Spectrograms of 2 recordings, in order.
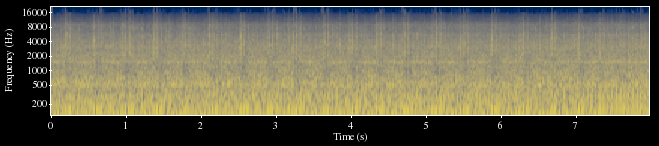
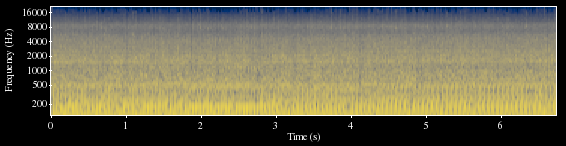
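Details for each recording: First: Honda Harmony HS520 four-stroke single-cylinder snowblower in 21-degree cold, after only a quick-and-dirty carburetor clean: it thumps unevenly, then the note won't hold steady off choke. It runs fine on choke; the surging comes from a still partly clogged carburetor. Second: Honda Harmony HS520 four-stroke single-stage snowblower after carburetor clean and governor spring and idle screw adjustment: smooth, even single-cylinder putter holding steady speed with no hunting or surging; engine running healthy.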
